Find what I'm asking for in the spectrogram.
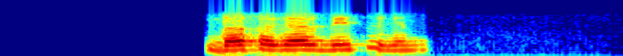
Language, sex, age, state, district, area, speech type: Hindi, female, 18-30, Uttar Pradesh, Chandauli, rural, conversation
